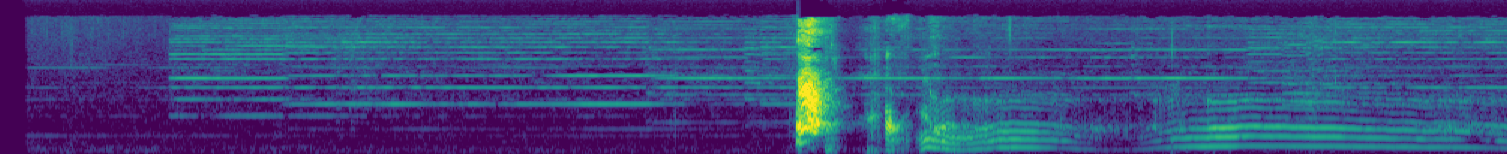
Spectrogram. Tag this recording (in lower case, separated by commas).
bagpipes, wind instrument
